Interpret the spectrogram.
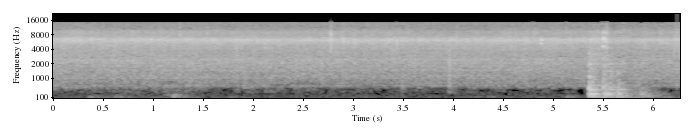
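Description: Cubes of pre-fried eggplant and onion sizzling in a non-stick frying pan over a gas burner: a steady frying hiss. A brief low sound comes near the end.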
